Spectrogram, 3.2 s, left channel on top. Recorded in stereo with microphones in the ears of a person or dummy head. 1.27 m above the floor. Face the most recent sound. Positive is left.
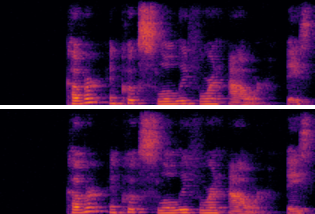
turn(degrees=-5)  # may be behind; listen again after turning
